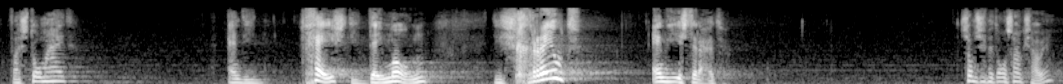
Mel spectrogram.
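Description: A man preaching a sermon in speech, impassioned and swinging from quiet asides to loud exclamations. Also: a little high, slightly rough. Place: church hall. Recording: lo-fi with long hall reverb.

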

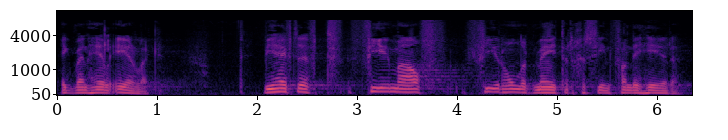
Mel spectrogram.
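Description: A pastor preaching a sermon, telling lively stories with humorous asides and questions to the congregation. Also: male voice, lowish voice, a little slow, in a large hall, highs cut off.

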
